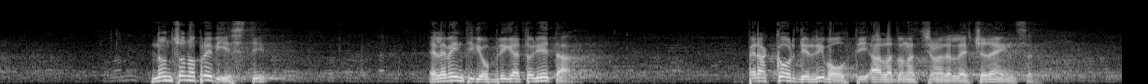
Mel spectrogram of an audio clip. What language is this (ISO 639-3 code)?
ita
